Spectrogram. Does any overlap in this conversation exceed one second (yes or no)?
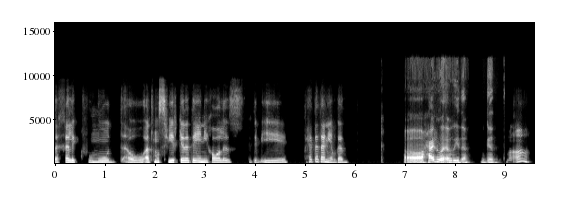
no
